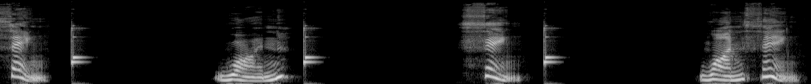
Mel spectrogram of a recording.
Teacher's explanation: É só fazer um som de S com a língua entre os dentes. · Term: som de TH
